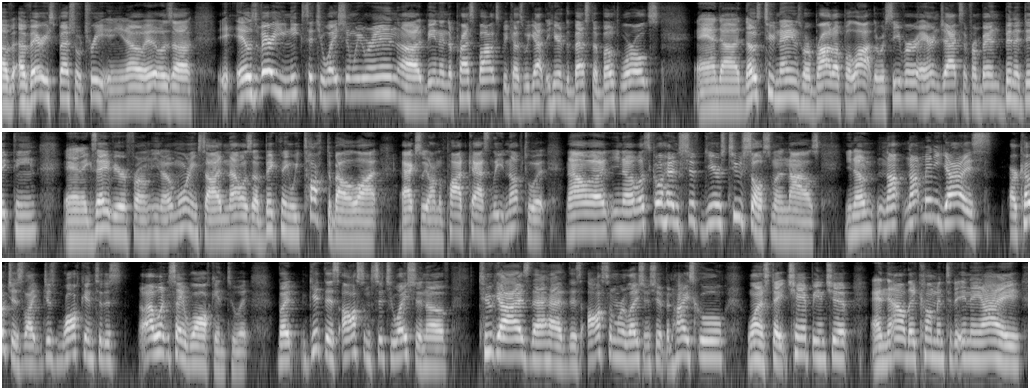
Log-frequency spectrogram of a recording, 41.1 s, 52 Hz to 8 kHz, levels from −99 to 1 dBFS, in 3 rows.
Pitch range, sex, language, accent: 140-190 Hz, male, English, American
